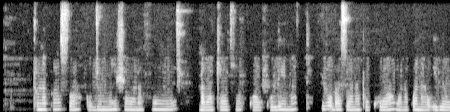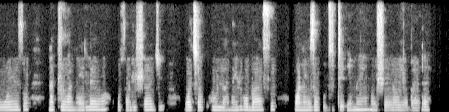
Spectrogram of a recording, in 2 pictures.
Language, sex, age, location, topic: Swahili, female, 25-35, Wajir, agriculture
